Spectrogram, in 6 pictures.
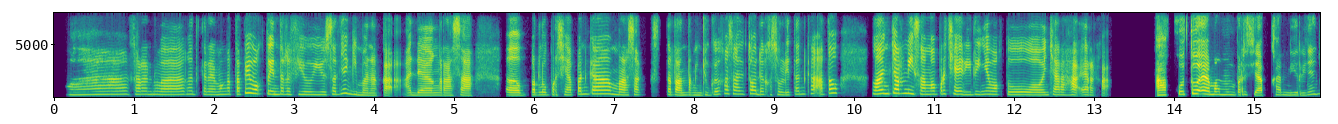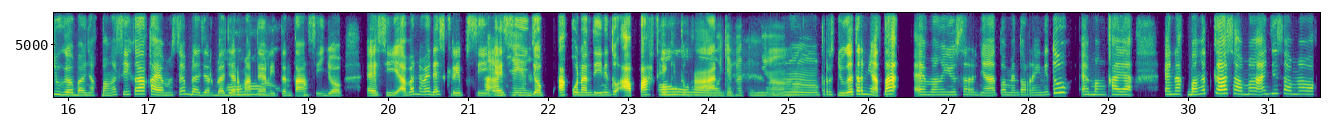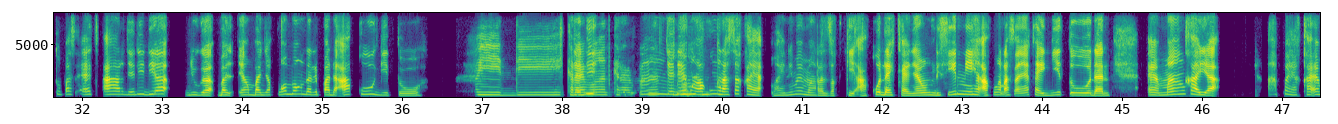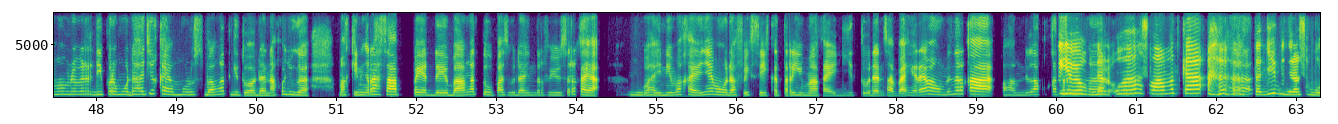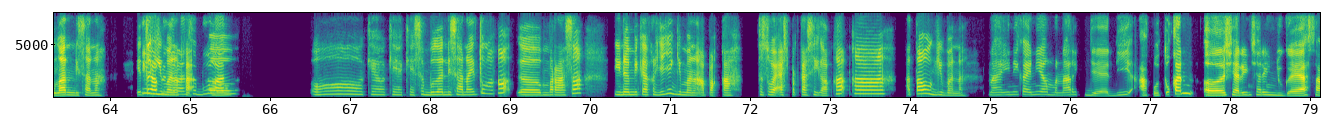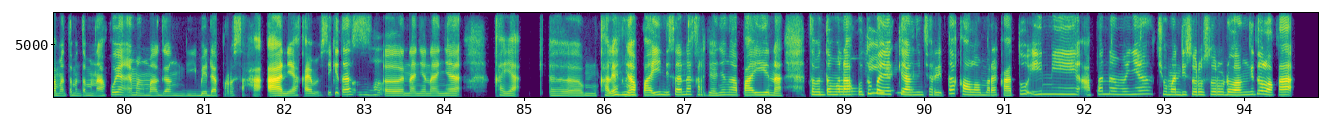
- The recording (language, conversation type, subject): Indonesian, podcast, Apa satu pelajaran paling berharga yang kamu dapat dari kegagalan?
- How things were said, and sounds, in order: in English: "interview user-nya"; in English: "job"; other background noise; in English: "job"; in English: "user-nya"; in English: "HR"; chuckle; in English: "interview user"; chuckle; "Jadinya" said as "tardinya"; in English: "sharing-sharing"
